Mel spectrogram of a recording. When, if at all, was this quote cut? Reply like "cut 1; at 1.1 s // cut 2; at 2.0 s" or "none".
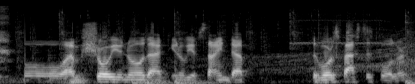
none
